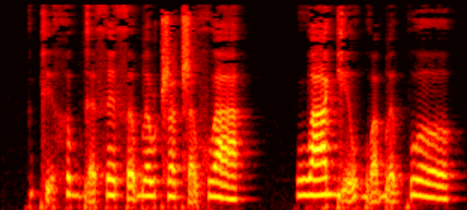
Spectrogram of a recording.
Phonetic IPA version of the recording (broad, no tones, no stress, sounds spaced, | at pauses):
kʲ ə̰ h ɵ b ɡ ɛ̰ θ e θ ə̰ b ɛ w ʈ͡ʂ a ʈ͡ʂ a̰ xʷ a | w a ɡʲ ḛ w ɡʷ a̰ b ɛ̰ kʷ ɤ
